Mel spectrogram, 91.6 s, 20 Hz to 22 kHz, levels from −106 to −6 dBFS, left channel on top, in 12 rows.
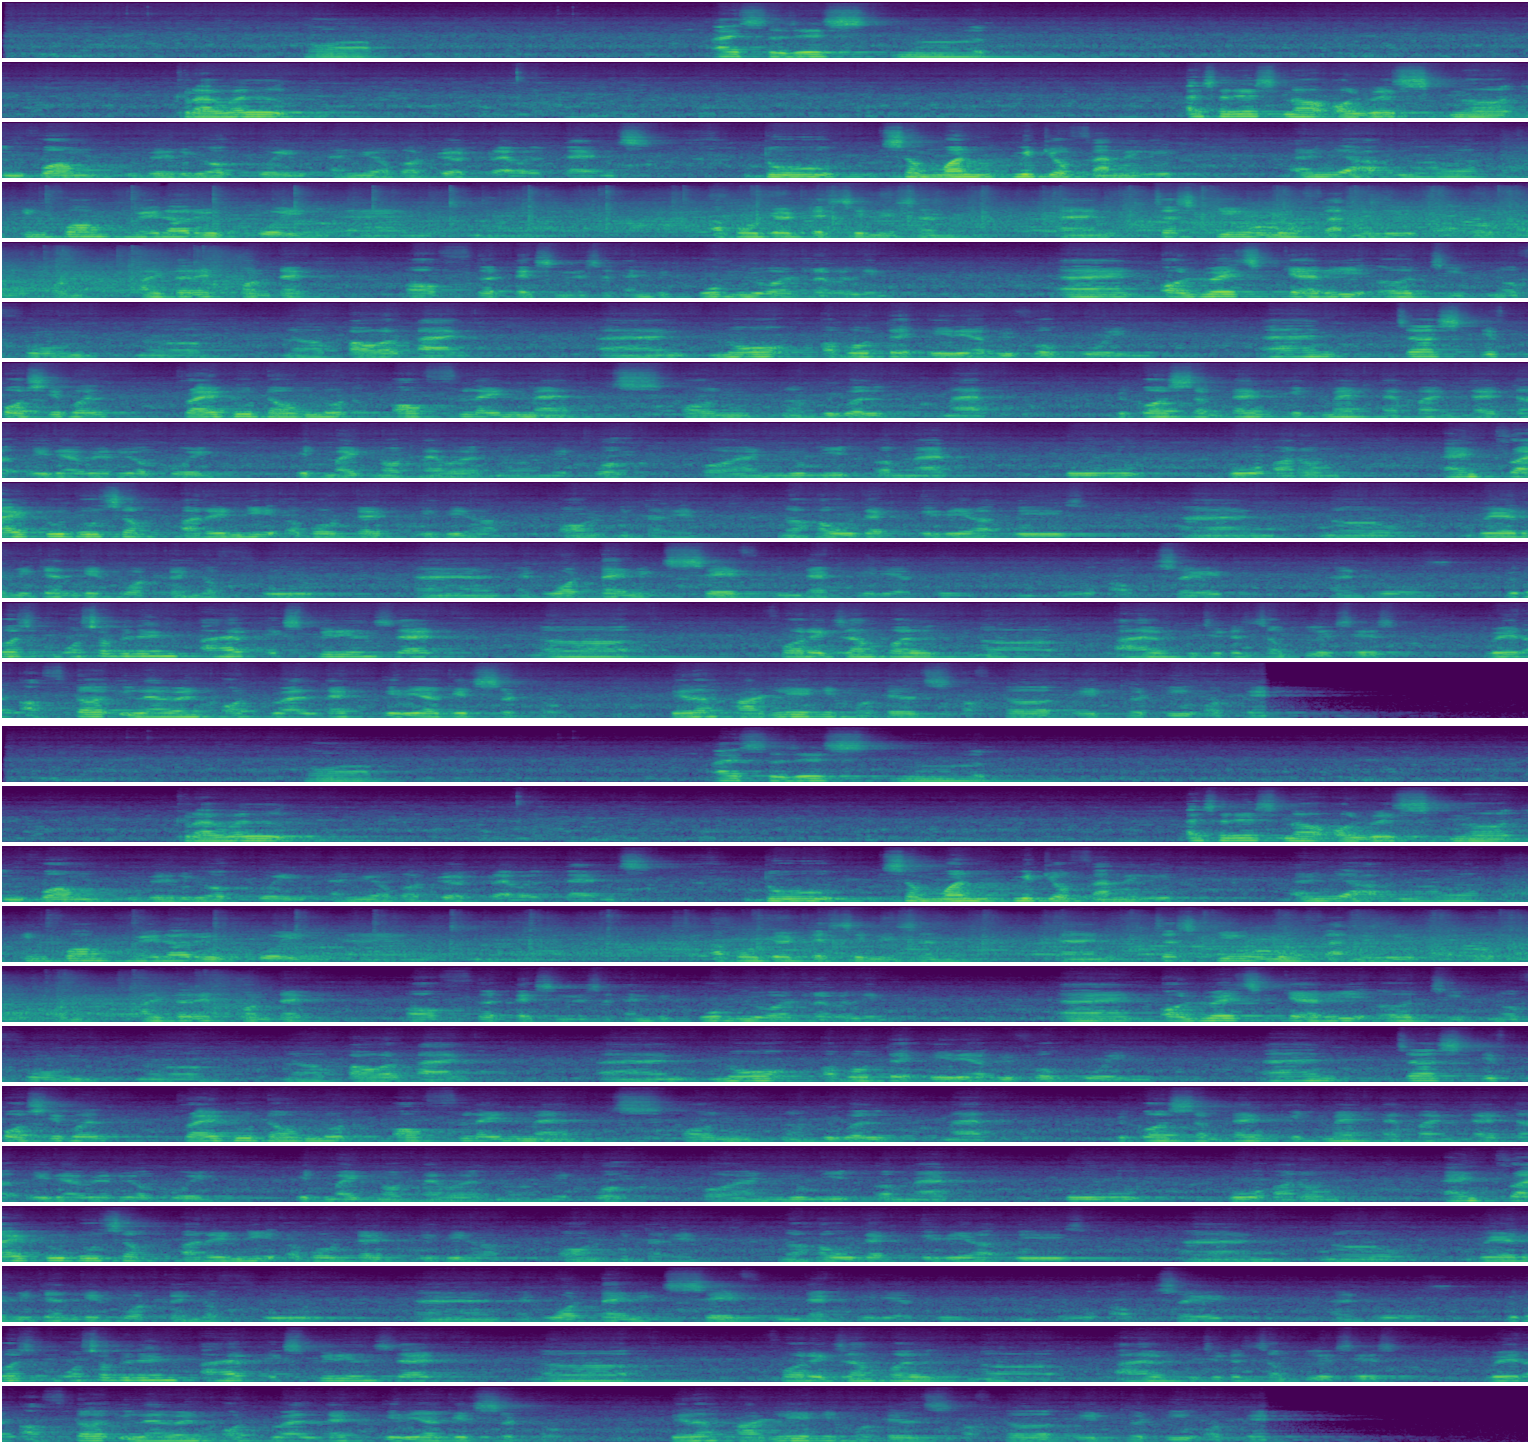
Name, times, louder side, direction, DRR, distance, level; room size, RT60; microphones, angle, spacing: voice 1, 1.5-1.8 3.6-4.9 8.5-9.1 13.5-18.5 19.1-21.1 21.7-22.6 23.0-25.0 25.3-25.6 26.4-27.7 28.2-30.0 30.2-30.9 31.2-32.0 32.5-34.9 35.8-37.6 38.0-39.2 39.6-40.5 41.1-43.9 44.5-44.8 45.2-45.4 45.8-46.3 46.7-48.6 48.9-50.2 50.5-50.7 51.5-54.5 55.0-56.0 56.4-56.5 56.9-58.1 58.7-59.1 59.5-60.1 60.6-63.5 63.8-64.0 64.9-66.4 67.0-68.0 68.4-70.2 70.7-72.8 73.1-73.5 74.0-74.8 75.6-75.8 76.3-77.5 77.9-78.4 79.0-79.5 80.2-81.6 81.9-82.2 82.4-83.2 83.7-86.4 87.3-88.7 89.0-89.9 90.2-90.3, left 2 dB, 20° left, 10 dB, 0.4 m, -36 dB
sound 1, 22.7-31.8, left 2 dB, 90° left, 1.3 m, -47 dB
16.5 x 10.5 x 2.4 m, 1.2 s
head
